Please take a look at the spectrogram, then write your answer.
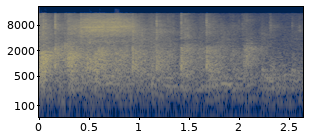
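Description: A short burst of audience applause at a hospital talk in Jalandhar, many hands clapping at once, loud at first and then thinning and fading away.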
